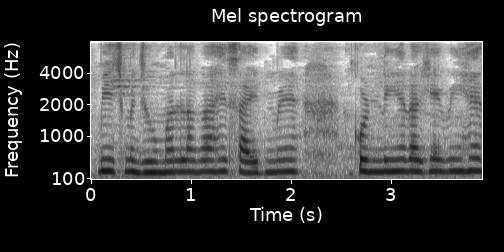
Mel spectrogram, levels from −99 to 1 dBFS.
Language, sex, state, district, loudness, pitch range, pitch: Hindi, female, Bihar, Lakhisarai, -15 LUFS, 240-250 Hz, 245 Hz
